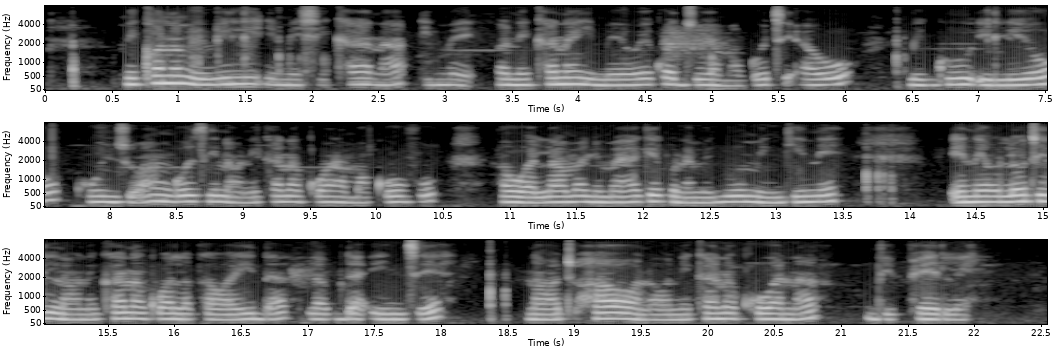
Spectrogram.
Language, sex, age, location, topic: Swahili, male, 25-35, Kisumu, health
